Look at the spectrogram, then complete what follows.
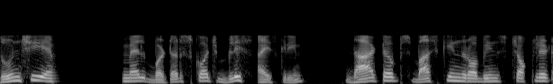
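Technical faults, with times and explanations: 0.52–1.26 s, call audio freeze: a brief fading buzz or hiss, then 0.6 s of silence (flat waveform, blank spectrogram columns), likely a drained jitter buffer; "बटरस्कॉच ब्लिस आइसक्रीम धा" resumes with nothing lost.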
